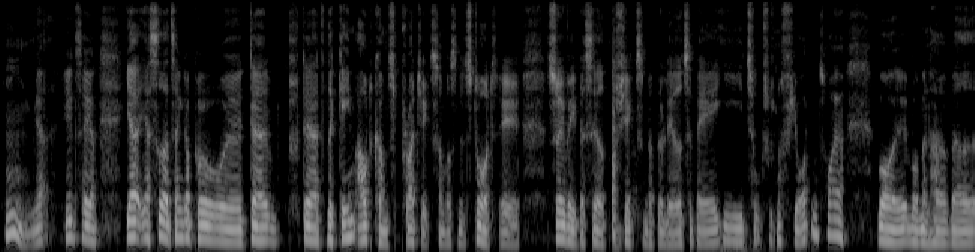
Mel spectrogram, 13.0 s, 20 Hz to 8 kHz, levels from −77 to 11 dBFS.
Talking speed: 185 wpm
